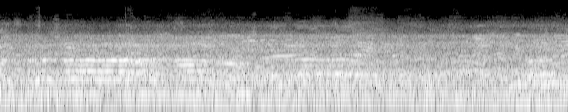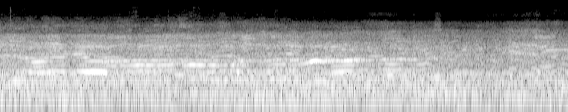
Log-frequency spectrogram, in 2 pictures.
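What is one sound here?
A large crowd of men prays aloud together outdoors.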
